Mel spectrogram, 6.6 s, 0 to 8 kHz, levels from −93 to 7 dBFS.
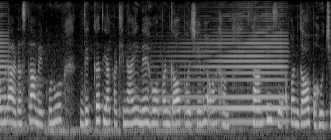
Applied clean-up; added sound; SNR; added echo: none; Bowed string instrument; 6 dB; none.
